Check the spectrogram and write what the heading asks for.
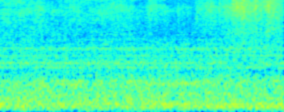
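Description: A steady low rumbling hum with no distinct events.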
